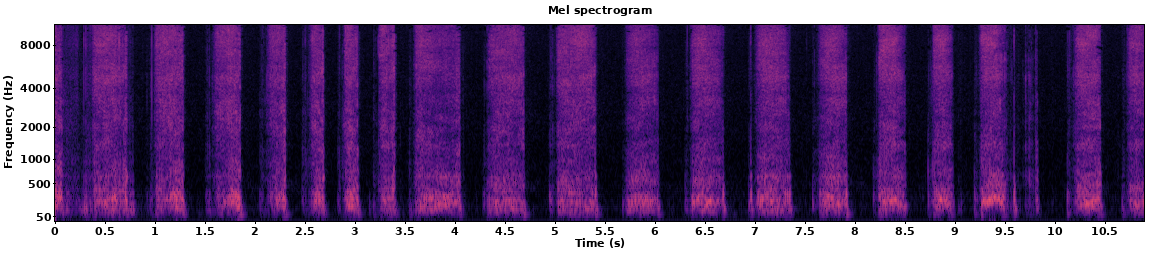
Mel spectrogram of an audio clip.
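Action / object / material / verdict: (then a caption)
scrape / soft foam sponge brushed with a small brush / foam / none. A small black brush sweeps back and forth across the surface of a round, solid, soft pink foam sponge. It makes 22 short, irregular, breathy scraping strokes, each a low, rough rasp with a bit of bright hiss, separated by near-silent gaps.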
